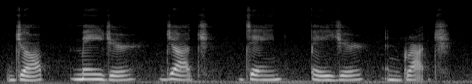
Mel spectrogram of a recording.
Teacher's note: Unlike ch, the sound j is accompanied by the vocal fold vibration. It is therefore called a voiced alveopalatal affricate.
